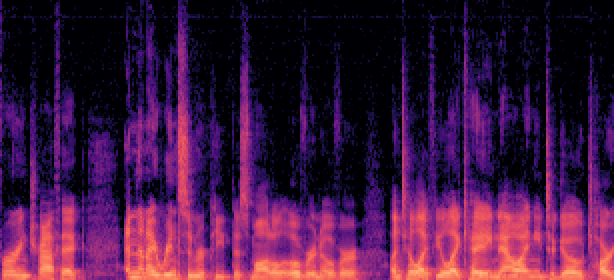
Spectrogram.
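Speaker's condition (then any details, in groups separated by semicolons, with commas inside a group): No condition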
